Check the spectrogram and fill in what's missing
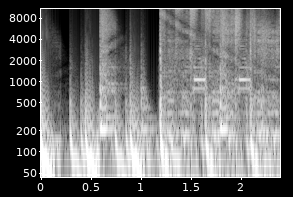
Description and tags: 100 Phunkd Drums 04
bit, synth, digital, crushed, dirty, drums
